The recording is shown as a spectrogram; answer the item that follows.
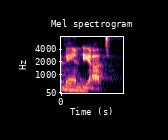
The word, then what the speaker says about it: Van de Yacht: Yes, it's Erika Van de Yacht.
